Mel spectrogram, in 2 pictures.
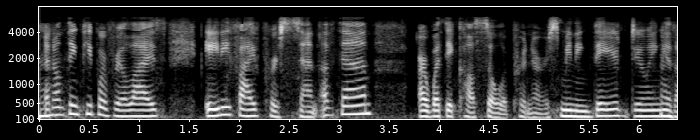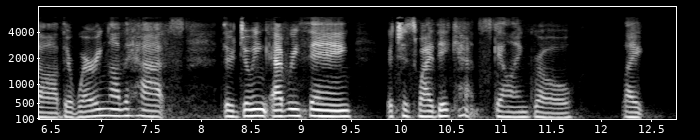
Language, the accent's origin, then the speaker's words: English; Hawaii, United States; now in Las Vegas, United States; Well, I'm an island girl, as I like to refer myself to. I'm originally from Hawaii.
